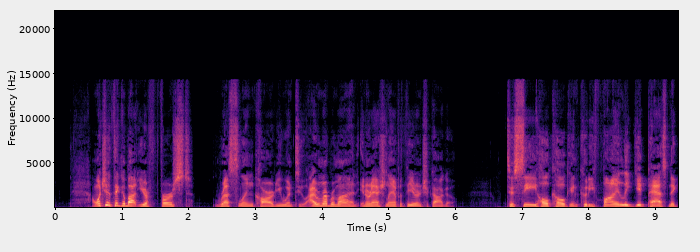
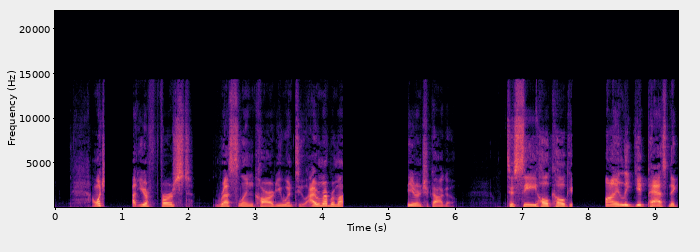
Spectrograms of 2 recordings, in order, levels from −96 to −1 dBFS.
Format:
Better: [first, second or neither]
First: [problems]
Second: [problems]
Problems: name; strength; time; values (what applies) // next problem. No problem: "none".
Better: first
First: none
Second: audio cutting out; at 0.5 s, at 4.5 s for 1 s and at 8 s for 0.5 s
